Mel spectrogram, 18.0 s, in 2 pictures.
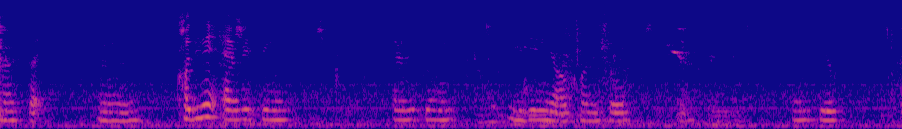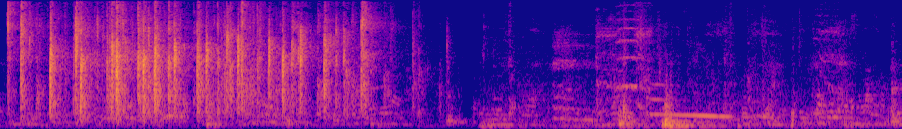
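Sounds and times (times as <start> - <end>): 
speech: 1.0 - 3.0, 3.9 - 7.0, 7.9 - 8.5
audience applause: 9.0 - 13.4.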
